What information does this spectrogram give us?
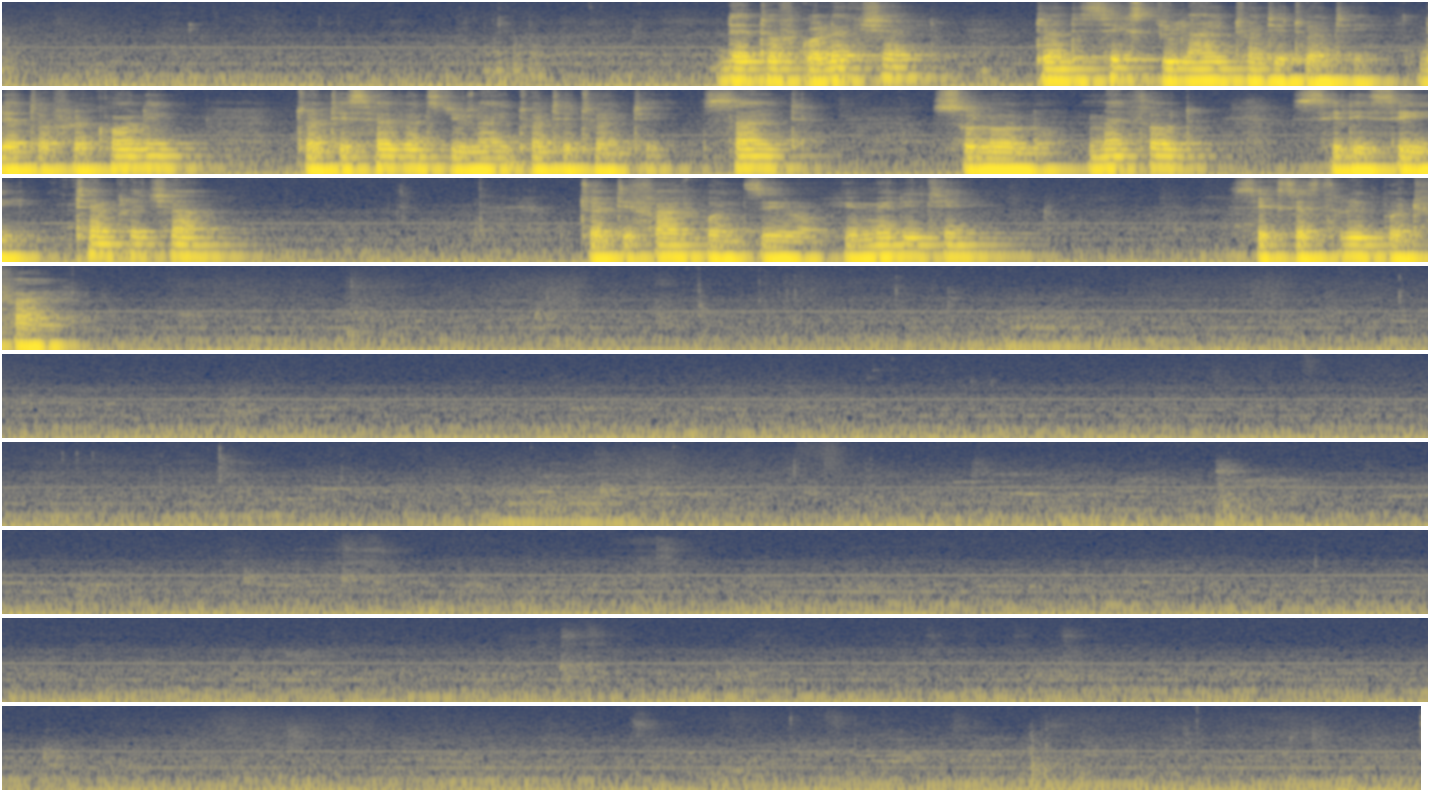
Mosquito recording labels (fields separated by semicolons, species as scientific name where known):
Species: no mosquito; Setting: cup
